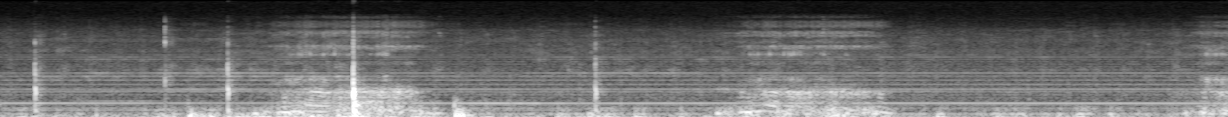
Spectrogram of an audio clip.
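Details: Two rough, low snoring sounds on inward breaths from a sleeping adult woman, over a faint room hum.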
